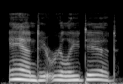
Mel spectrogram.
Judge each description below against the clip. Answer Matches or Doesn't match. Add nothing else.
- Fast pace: Doesn't match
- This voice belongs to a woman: Matches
